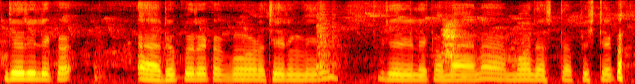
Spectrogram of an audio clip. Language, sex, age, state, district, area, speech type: Nepali, male, 60+, West Bengal, Alipurduar, urban, spontaneous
